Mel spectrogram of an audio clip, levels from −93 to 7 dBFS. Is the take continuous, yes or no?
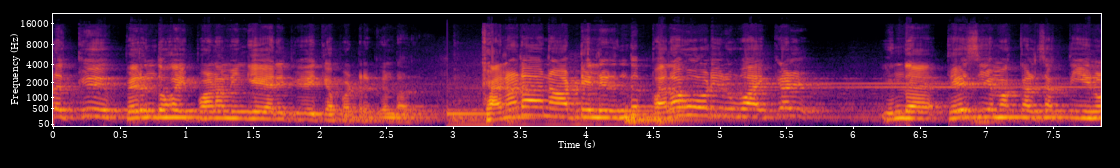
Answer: no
